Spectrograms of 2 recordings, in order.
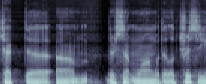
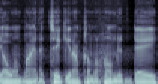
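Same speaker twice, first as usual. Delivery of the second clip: plain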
